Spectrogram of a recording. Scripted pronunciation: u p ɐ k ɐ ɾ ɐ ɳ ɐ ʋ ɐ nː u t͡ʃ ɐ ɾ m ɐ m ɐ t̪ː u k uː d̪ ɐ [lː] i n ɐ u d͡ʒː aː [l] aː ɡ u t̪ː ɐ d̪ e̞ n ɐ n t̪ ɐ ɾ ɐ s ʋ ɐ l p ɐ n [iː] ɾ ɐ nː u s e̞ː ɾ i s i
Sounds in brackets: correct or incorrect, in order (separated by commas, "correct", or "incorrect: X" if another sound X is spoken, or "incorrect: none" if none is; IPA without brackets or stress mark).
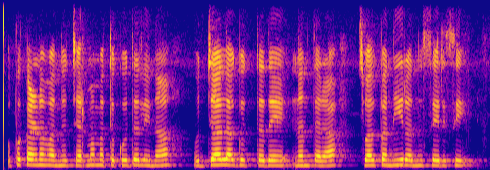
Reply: incorrect: l, correct, correct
